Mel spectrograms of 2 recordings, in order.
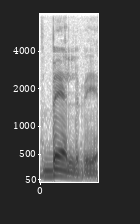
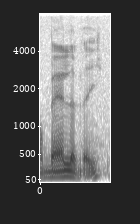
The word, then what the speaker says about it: Bellevue: Bellevue, fast uttalat på skånska, har alltså hetat Belvi eller Bellevi. eller Bellevue, ett rent läsuttal, upptecknat 1934 och det är då en gård också i Övesocken.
